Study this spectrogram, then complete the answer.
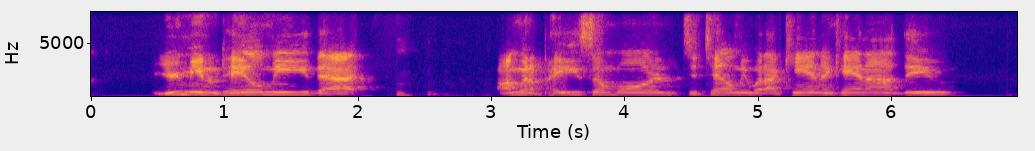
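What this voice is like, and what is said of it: Weak Matthew McConaughey drawl impression. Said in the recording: “I am the low budget Matthew McConaughey ... Do that accent again ... What's the accent? ... That one's like a D.”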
